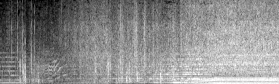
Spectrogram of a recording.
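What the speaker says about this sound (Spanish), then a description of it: "Mientras las motosierras emiten su característico ronroneo mecánico" Chainsaws whine steadily while loggers fell decades-old chestnut trees on a forested hillside, the engine note rising and climbing in pitch as the cut deepens, loud and continuous with no talk.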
